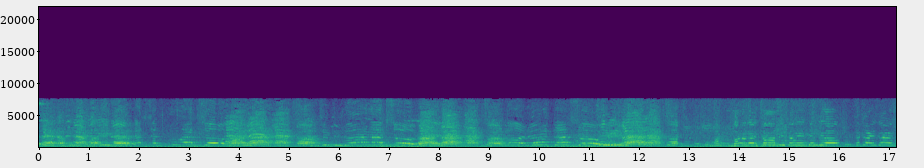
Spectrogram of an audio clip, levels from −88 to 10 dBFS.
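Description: No technical faults are audible.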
